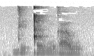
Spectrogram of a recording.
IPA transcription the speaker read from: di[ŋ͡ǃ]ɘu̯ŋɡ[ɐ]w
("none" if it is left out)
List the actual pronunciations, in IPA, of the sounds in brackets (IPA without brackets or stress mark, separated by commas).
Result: ǃ, ɐ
